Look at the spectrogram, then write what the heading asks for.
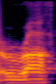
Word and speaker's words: Aravt: We call it Aravt, but Aravt is the proper way to pronounce it in Mongolian, and it's actually just the number 10 in a base unit of a military of a decimalized army.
